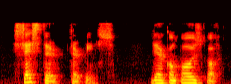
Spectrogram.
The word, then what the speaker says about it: sesterterpenes: Next one, make sure that you are careful about pronunciation, are called sesterterpenes.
